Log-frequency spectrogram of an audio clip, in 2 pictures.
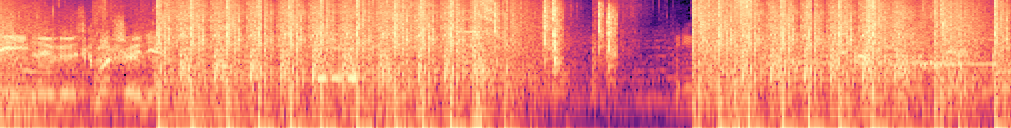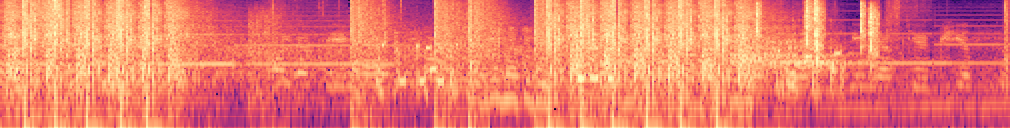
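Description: A pistol fires rapid shots.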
